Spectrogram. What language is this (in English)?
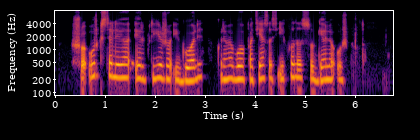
Lithuanian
